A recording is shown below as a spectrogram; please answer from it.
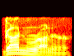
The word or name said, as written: gunrunner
